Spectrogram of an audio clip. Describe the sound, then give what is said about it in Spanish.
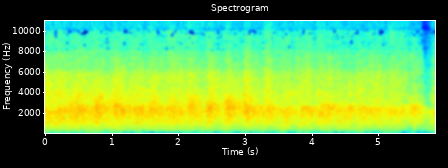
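A crowd applauds God for saving souls, clapping steadily for about six seconds, a dense, crackling wash of applause that holds at an even loudness and fades only slightly at the end, with no voices over it. “¿Qué tal si usted le da otro aplauso a ese Dios que salva las almas?”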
